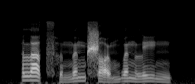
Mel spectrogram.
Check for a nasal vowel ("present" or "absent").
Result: absent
